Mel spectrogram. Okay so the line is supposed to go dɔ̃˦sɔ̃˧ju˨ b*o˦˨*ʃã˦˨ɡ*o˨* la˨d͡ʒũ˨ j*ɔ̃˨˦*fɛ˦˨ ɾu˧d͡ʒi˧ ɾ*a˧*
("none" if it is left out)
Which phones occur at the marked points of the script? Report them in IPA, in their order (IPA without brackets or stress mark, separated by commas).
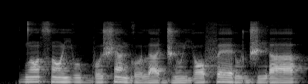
o˨˦, o˨, ɔ˨˦, a˧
